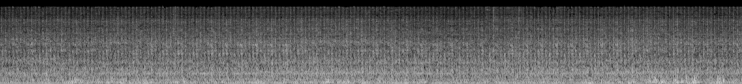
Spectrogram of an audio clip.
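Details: Toyota engine in an AC compressor clutch magnet replacement job: smooth, steady idle with an even low rumble and no knocks, misses or clutch noise; running normally.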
